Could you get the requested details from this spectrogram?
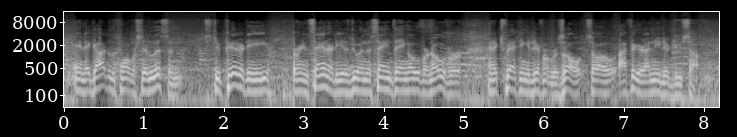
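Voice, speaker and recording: Talking very fast, a man at medium pitch keeps ordinary pitch variation and very even loudness. Audible room echo and noticeable background noise fill the recording. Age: 60s. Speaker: gym client. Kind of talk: testimonial interview. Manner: casual, conversational.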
